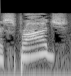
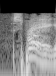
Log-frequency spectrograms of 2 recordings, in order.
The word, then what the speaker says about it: Sprague: Eric in the chat room says, I'm not sure how to pronounce that, Sprague or Sprodge? – It's pronounced Sprague, as in, don't be vague, use Sprague.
